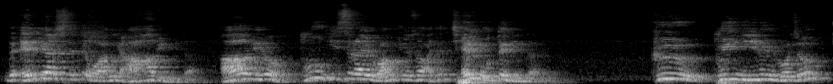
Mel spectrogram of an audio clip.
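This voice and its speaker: Man, pastor, revival sermon, jokey, high-pitched, distant mic. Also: normal speed. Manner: animated, joking, acts out prayers. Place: church sanctuary. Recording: echoey hall from far off.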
